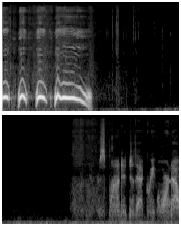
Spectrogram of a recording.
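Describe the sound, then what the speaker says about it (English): A barred owl calls in a rhythmic series of loud, close hoots, four quick calls ending in a drawn-out one, then quiet with a faint softer call afterward. "That's a barred owl calling back."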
